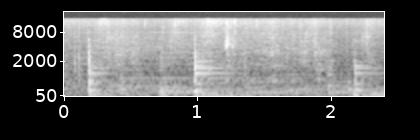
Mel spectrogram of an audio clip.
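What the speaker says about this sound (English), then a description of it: "So give that a stir." A spoon stirs turmeric into a dish in a hot pan during a summer cooking demonstration, giving three soft scraping strokes over a steady background sizzle.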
